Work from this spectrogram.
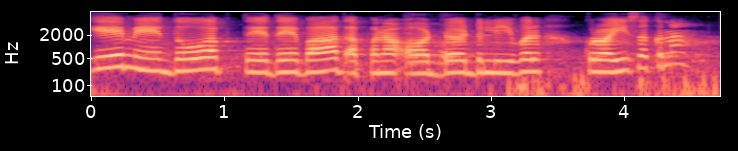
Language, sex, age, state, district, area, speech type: Dogri, female, 18-30, Jammu and Kashmir, Reasi, rural, read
